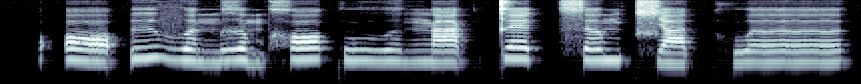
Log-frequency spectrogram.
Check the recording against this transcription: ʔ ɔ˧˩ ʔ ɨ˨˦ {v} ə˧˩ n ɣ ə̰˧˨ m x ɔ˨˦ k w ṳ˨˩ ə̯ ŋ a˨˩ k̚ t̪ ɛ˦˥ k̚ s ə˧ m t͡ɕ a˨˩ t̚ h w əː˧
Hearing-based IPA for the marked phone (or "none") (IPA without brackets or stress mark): v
